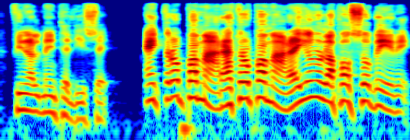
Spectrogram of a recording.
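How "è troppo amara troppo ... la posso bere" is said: put-on high, loud boyish protest; Pinocchio, whining puppet child. Pinocchio refusing the Fairy's bitter medicine, loud whining. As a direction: wail like a balky puppet boy.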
